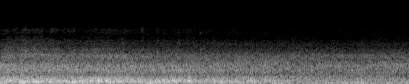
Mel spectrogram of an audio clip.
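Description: A tram rolls along the street with a low rumble.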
